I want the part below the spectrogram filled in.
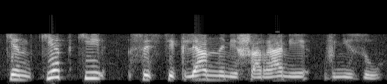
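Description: An audiobook narrator giving a measured, even reading of a historical novel. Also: medium pitch. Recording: phone-like narrow band.

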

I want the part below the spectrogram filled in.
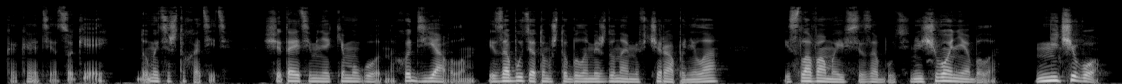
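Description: Audiobook figure: defiant young man, hard and scornful, dark tone, voiced by a woman narrator. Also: extremely low pitch, fairly even intonation, a little fast, voice pushed down. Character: harsh brooding young man, defiant stepbrother.

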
